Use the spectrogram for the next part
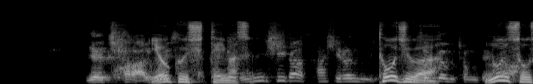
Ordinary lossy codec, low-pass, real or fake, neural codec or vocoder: none; none; real; none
